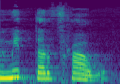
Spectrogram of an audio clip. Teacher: bunyi D pada kata Der berubah menjadi Bunyi t sebagai akibat dari pengaruh bunyi t pada kata mid yang ada di yang ada di depannya yang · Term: asimilasi progresif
